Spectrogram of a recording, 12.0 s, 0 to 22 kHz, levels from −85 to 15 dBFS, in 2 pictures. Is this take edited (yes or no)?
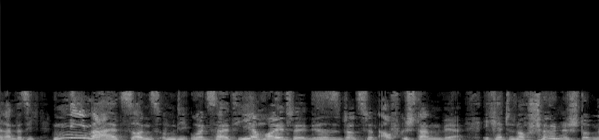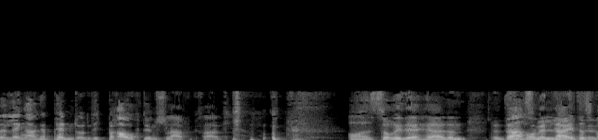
no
